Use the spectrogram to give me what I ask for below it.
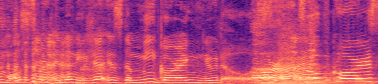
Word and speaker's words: mee goreng: Mee goreng. Mee goreng.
